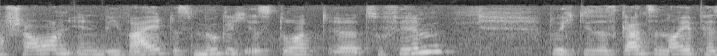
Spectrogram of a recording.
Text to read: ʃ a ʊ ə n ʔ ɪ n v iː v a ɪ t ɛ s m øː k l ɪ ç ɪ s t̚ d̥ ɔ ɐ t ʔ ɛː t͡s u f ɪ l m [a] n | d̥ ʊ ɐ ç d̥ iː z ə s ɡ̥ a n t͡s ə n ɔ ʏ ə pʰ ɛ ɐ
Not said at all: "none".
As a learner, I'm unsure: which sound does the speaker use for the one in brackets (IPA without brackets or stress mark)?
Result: ə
